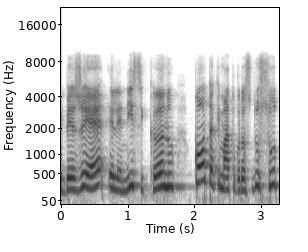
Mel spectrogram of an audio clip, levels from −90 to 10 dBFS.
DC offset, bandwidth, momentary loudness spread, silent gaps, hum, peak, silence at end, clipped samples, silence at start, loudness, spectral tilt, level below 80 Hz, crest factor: under 0.1%; 9.2 kHz; 6 LU; none; none; 0 dBFS; 0 s; under 0.1%; 0 s; -15 LUFS; -5 dB/octave; -54 dBFS; 14 dB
